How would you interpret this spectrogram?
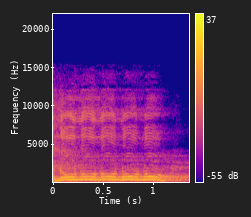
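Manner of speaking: high, rapid-fire protesting no's; mock alarmed refusal. Blind man refusing the healing prayer. (protesta fingida en voz aguda)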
